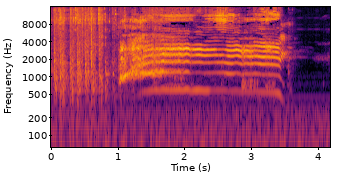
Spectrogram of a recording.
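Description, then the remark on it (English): A voice imitates a woman's muffled screaming behind a shut door as she rushes the door: one sustained, wavering cry that rises in pitch, holds for a couple of seconds, then cuts off abruptly, with a rough noisy bed underneath. “You would have to put in a card, and she starts rushing the door, screaming, red card, pulling red her card, hair.”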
